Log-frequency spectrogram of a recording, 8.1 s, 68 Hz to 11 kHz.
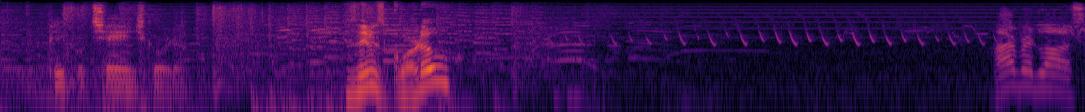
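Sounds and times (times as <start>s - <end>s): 
speech: 0.4s - 1.6s, 2.6s - 3.5s, 7.5s - 8.1s
rapid run of high bird tweets: 4.5s - 8.1s.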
